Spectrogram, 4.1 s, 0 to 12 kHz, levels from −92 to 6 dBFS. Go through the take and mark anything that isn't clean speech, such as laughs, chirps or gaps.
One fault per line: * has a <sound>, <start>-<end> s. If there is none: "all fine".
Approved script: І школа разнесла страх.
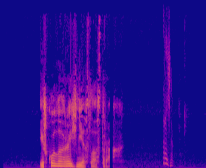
* has a dropout, 2.2-2.2 s
* has a chirp, 3.3-3.5 s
